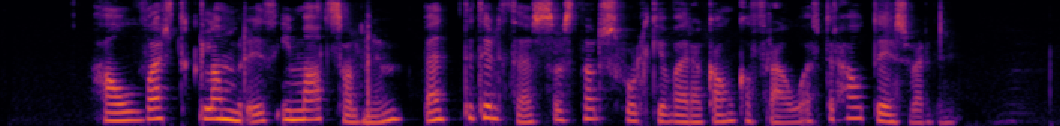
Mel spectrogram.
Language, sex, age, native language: Icelandic, female, 30-39, Icelandic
